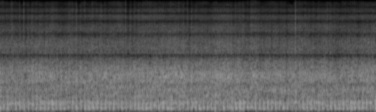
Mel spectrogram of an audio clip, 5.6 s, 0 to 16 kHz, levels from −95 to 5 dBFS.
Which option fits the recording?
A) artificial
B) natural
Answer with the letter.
A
